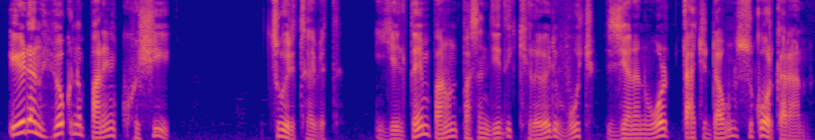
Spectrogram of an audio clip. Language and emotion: Kashmiri, happy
